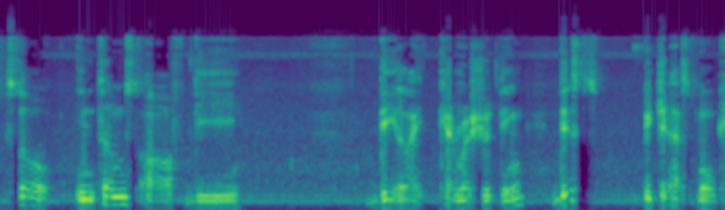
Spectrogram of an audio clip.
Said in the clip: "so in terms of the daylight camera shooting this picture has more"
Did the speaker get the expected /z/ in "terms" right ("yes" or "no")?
no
